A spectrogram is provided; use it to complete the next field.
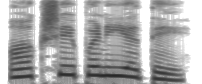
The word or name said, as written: ಆಕ್ಷೇಪಣೀಯತೆ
